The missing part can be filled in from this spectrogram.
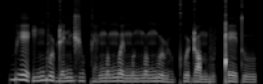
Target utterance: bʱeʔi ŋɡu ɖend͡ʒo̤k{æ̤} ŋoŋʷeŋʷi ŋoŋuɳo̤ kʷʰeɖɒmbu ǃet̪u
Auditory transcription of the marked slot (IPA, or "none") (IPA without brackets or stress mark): æ̤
